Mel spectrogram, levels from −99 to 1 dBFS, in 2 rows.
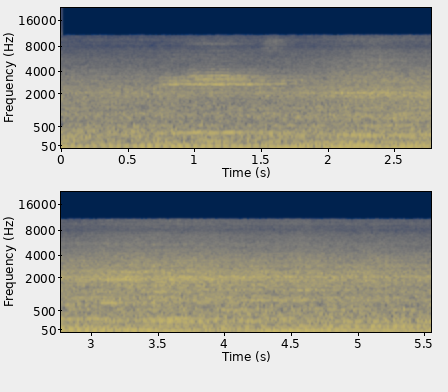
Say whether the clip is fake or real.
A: real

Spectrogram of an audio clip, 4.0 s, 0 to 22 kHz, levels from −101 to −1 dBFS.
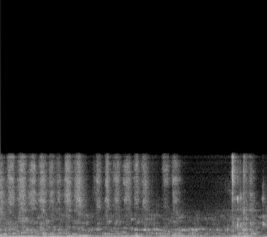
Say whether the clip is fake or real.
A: fake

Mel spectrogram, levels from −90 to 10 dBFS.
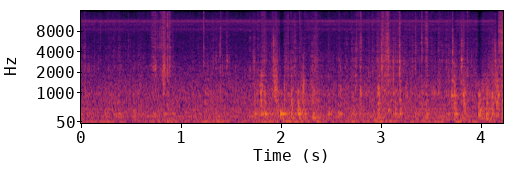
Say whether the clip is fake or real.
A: real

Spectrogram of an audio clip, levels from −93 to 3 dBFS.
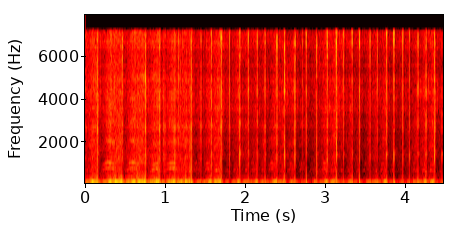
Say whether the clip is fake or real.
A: fake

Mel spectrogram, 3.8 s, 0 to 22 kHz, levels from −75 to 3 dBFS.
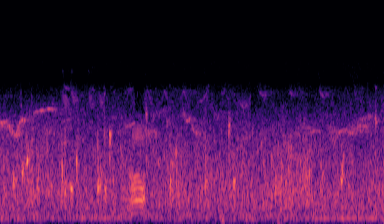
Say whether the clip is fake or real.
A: real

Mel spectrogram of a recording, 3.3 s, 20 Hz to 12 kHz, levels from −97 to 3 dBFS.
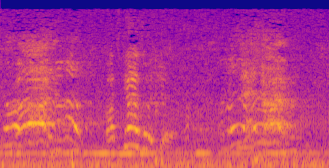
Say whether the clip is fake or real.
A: real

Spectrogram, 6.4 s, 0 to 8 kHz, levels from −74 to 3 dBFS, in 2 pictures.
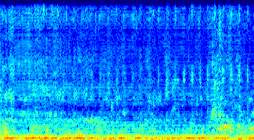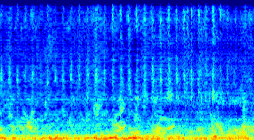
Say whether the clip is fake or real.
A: fake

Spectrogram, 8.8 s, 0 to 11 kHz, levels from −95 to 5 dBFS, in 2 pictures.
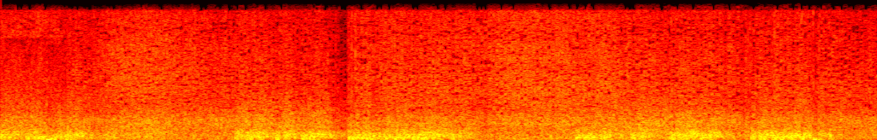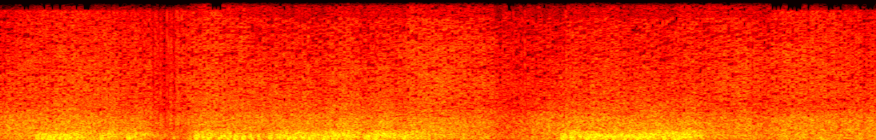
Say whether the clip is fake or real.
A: real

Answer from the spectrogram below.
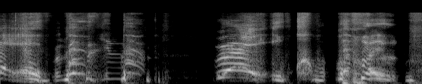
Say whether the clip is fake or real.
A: fake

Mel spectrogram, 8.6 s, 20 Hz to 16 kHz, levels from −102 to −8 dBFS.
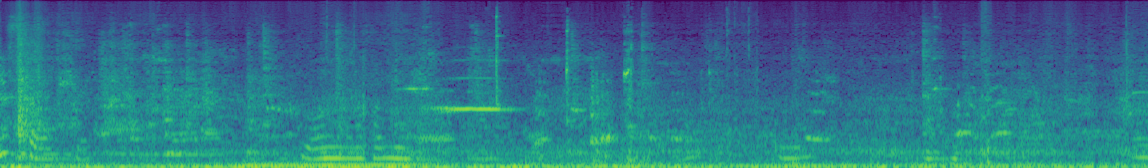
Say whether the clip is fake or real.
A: real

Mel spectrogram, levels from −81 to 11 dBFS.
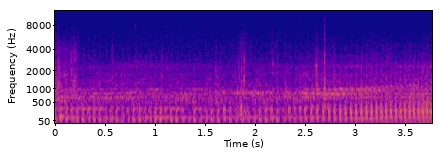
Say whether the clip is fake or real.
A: real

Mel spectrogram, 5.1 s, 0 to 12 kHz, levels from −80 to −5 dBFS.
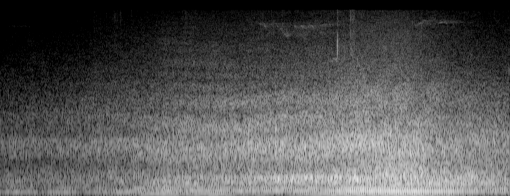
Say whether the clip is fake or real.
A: real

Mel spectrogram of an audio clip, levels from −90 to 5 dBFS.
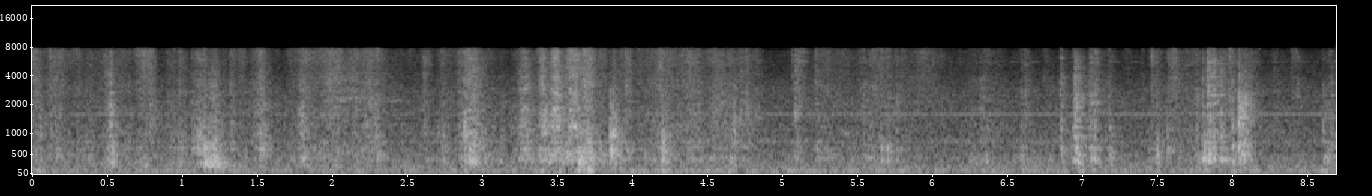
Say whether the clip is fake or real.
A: real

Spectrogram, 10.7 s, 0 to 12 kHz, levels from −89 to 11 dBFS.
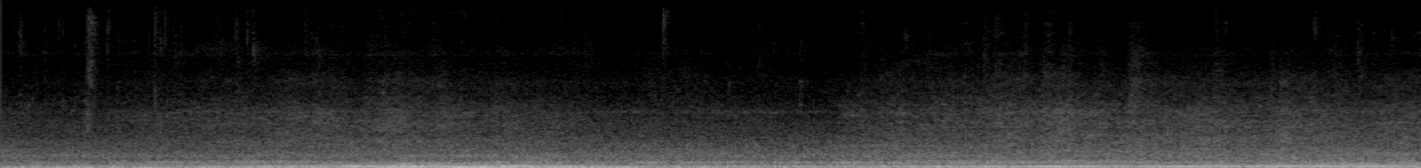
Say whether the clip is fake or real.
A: fake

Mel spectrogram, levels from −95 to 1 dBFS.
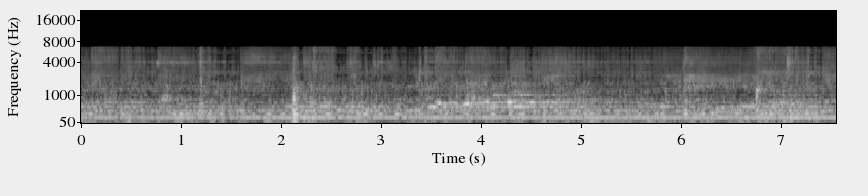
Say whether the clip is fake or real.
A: fake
